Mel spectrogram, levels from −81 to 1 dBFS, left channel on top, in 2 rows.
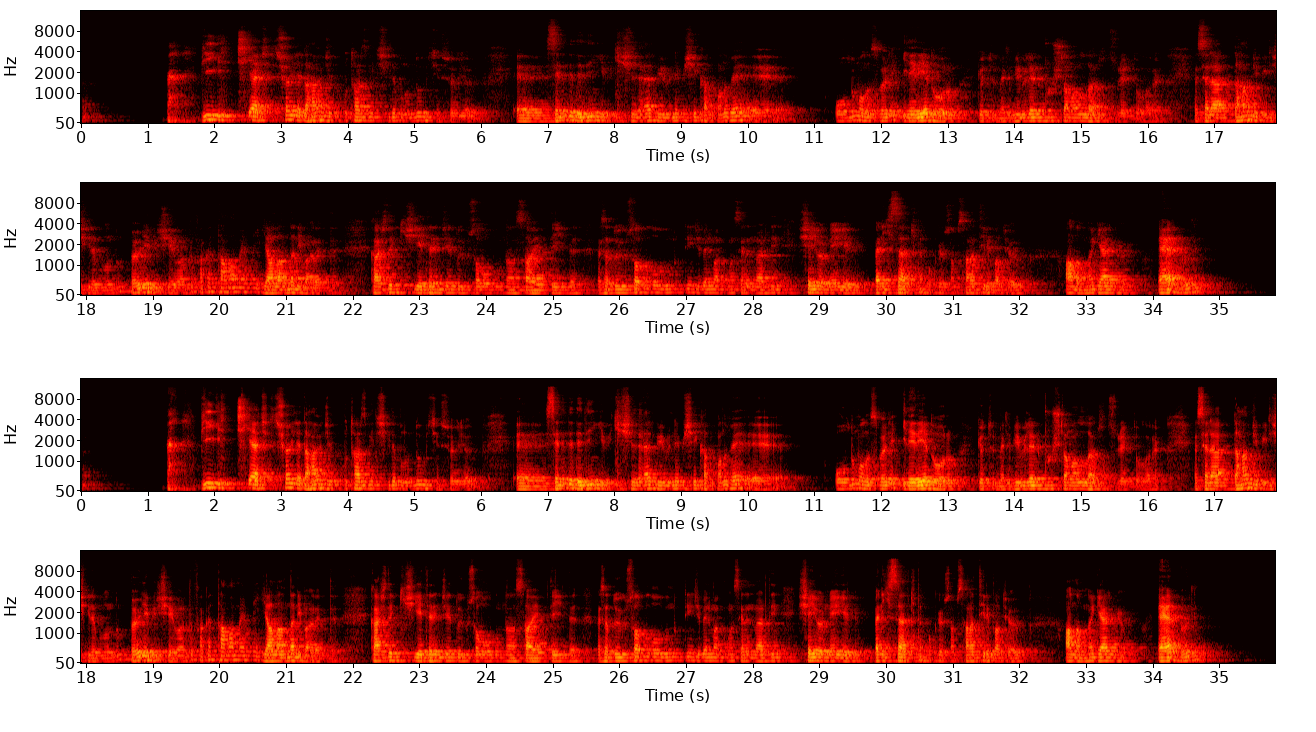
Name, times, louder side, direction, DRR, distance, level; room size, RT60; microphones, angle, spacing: voice 1, 1.3-3.8 4.0-10.5 11.3-33.6 34.1-34.7, right 2 dB, 45° right, 5 dB, 0.7 m, -37 dB
5.5 x 5.4 x 4.7 m, 1.2 s
head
